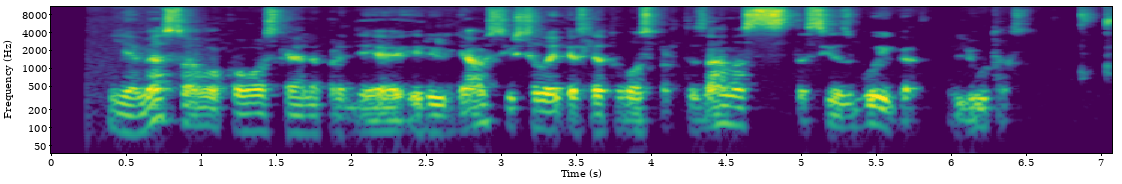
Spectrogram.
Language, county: Lithuanian, Klaipėda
